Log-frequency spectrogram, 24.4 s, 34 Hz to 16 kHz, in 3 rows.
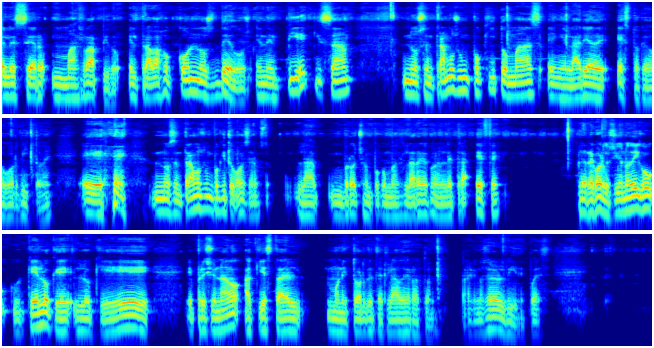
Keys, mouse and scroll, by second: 0.6-1.7 shift+middle drag, 1.8-6.9 shift+drag, 7.0 middle click, 7.7 shift+click, 8.5 shift+click, 9.9 shift+click, 10.5-11.7 shift+drag, 12.3 f, 12.6 click, 12.9-16.9 drag, 22.4 middle click, 23.1 shift+middle click, 24.0 shift+middle click.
